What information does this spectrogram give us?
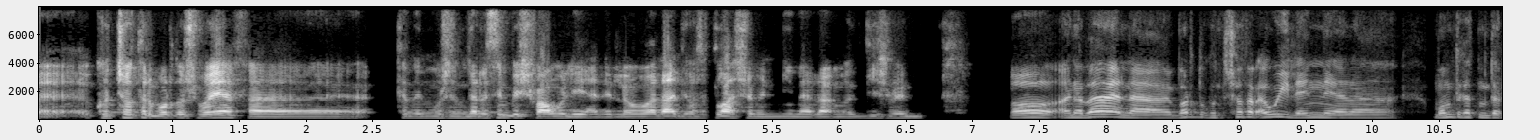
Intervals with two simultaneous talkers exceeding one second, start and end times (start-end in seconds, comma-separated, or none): none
